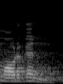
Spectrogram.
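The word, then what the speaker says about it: Morgen: Verb आती है ना टुमारो को बोलते हैं मॉर्गन मॉर्निंग को भी मॉ्गन बोलते हैं टुमारो को भी मॉ्गन बोलते हैं स्पेलिंग भी सेम होती है लेकिन लेकिन यहां पर देखो मॉर्निंग का एम कैपिटल मिलेगा हमेशा।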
